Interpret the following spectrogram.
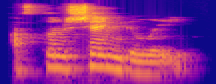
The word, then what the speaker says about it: astonishingly: incredibly amazingly amazingly astonishingly الاس اتش تنطق شه astonishingly بشكل عادي او شائع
